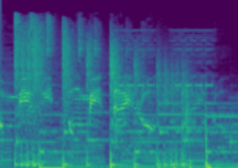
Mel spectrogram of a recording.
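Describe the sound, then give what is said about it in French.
A telephone rings with a loud musical ringtone, a bright melodic run of notes that plays continuously, with no voices over it. “Telefon map sonne la ay.”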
